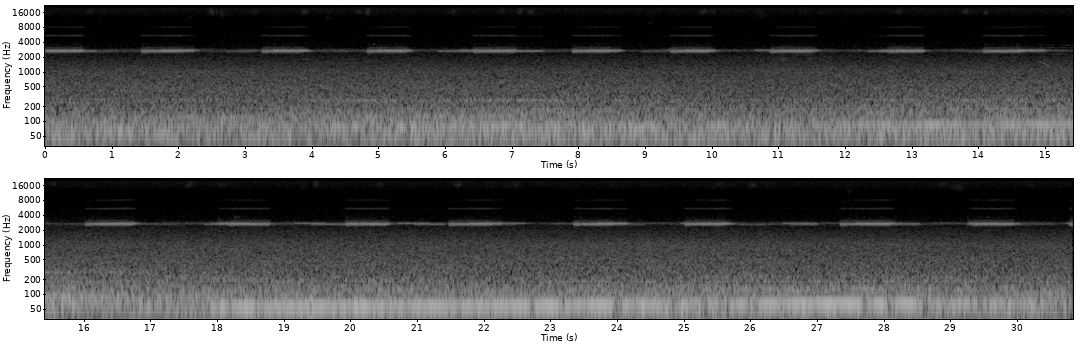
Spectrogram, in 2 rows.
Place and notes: Dendraium, Chișinău, Moldova - The Cricket Symphony from the Dendrarium Park
The Cricket Symphony made in September from the Dedrarium Park. Enjoy!
12 September 2018, 21:00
